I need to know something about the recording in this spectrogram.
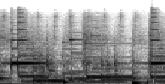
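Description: Sundanese gamelan ensemble playing. Metallophones ring out a stepping melody, and twice a kendang hand drum gives a stroke that slides down in pitch.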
